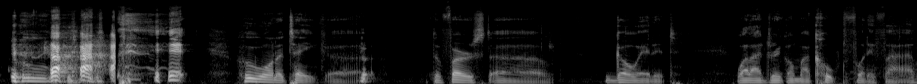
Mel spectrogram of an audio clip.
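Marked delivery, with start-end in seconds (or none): 2.4-9.2 lower, soft sick croak; low hoarse voice. Shown as a demonstration. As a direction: keep the sick raspy tone. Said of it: "Let me match his tone".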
